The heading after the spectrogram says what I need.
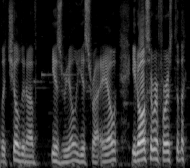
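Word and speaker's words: ישראל: So the first syllable is yis. The second syllable is ra. The third syllable is el. Put the word together, you get Yisrael, mitsuyan.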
